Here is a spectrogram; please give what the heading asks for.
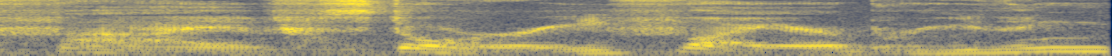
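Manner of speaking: high, hyped-up mock event promo; hammed-up arena announcer voice; dungeon boss announcer. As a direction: announce it big, drawing out each name. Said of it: "doing the dungeon boss announcer voice".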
